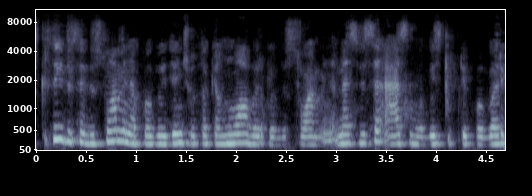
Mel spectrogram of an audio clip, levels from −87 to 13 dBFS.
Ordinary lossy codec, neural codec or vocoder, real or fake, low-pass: AAC, 32 kbps; codec, 24 kHz, 6 kbps, HILCodec; fake; 9.9 kHz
